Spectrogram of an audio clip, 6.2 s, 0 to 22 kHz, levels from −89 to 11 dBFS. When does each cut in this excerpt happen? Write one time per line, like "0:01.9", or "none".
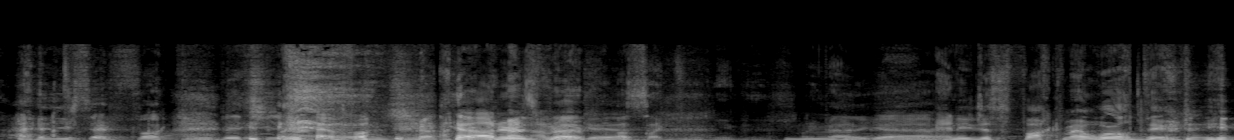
0:02.9
0:04.7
